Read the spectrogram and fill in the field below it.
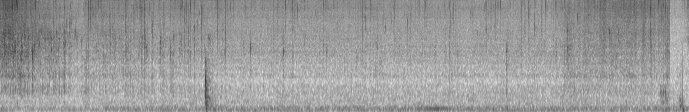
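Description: Fenugreek seeds, sliced ginger, onion and green chilli sizzle steadily in hot oil for a Kerala-style fish curry, a close, even crackling hiss with a few sharp pops and stirring scrapes.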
